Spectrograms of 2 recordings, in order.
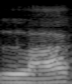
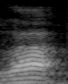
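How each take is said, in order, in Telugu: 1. ఆ అక్షరం L శబ్దంతో మొదలవుతుంది. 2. ఆ అక్షరం R శబ్దంతో మొదలవుతుంది. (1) "లా కాదు"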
